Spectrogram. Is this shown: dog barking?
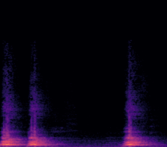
yes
